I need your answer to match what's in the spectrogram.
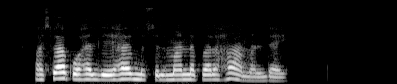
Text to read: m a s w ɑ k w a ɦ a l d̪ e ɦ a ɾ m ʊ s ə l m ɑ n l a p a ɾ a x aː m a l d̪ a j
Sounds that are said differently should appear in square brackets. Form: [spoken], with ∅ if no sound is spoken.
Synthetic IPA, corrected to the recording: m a s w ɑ k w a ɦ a l d̪ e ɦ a ɾ m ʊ s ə l m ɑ n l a p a ɾ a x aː m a l d̪ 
